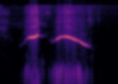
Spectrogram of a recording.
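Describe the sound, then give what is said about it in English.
A two-part wolf whistle, a person whistling at someone in the street: a short rising note, a brief gap, then a longer tone that rises and slides down, loud with some breathy low rumble beneath. “People will whistle at you in the streets.”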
